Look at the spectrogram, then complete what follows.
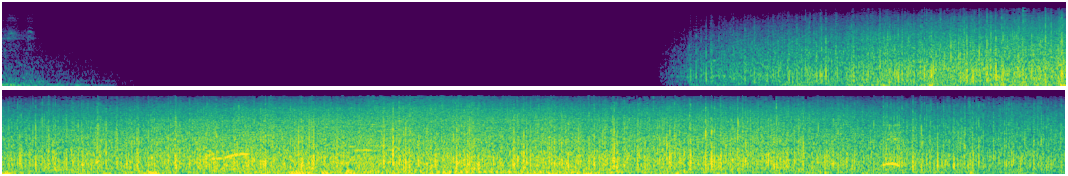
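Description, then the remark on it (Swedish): After a brief near-silent stretch, heavy rain suddenly fills the scene, a dense, steady hiss and patter of drops striking surfaces, continuing loudly to the end. “Efter regnet sätter grodorna igång.”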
